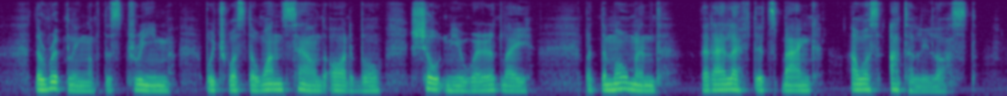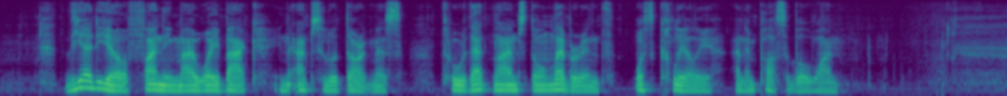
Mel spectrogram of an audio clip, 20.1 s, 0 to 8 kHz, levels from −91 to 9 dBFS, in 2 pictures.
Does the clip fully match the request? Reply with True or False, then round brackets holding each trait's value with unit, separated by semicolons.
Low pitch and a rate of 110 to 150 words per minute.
True (115 Hz; 140 wpm)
